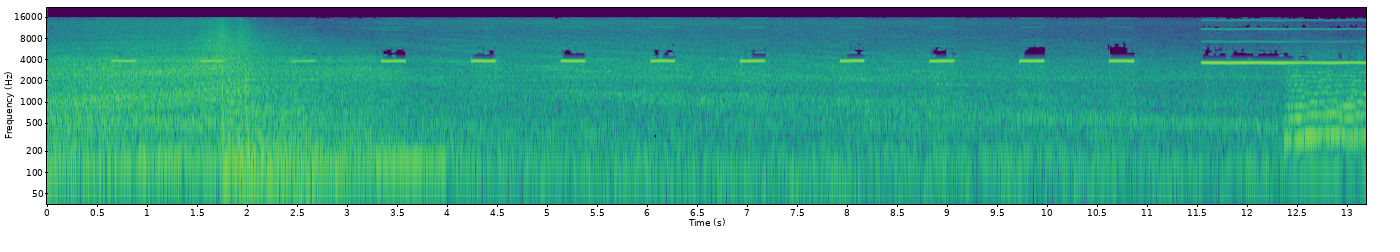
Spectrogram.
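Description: Hospital patient monitor beeping about once a second with the pulse, over low, dark dramatic music. Near the end the beeps give way to a continuous steady tone: the flatline alarm as the pulse reading is lost.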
